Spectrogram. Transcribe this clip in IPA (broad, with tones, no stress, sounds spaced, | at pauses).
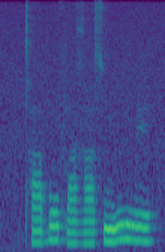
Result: tʰ a˨ ɓ o˦ f a˨ ɣ a˨ s ũ˨ w u˦ w e˦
